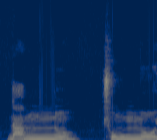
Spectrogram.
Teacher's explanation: 미음, 이응 뒤에 리을이 연결될 때 앞에 있는 건 그대로 비음은 그대로 있고 뒤에 있는 리을이 니은으로 바뀌는 현상이다. 그래서 남루, 종로 이렇게 했을 때 앞에 있는 미음, 이응 뒤에 있는 리을이 연결됐을 때 뒤에 있는 리을이 니은으로 바뀌었다 이렇게 볼 수 있겠죠.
